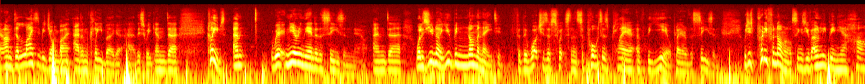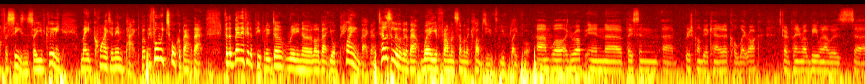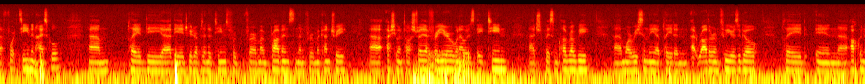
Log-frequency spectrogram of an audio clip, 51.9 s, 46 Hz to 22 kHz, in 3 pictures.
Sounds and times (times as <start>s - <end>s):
Speech: 0.0s - 35.8s, 36.4s - 51.9s.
